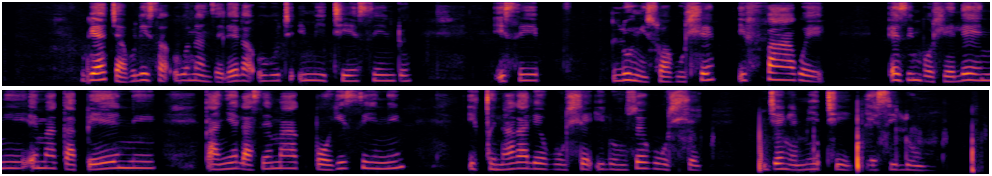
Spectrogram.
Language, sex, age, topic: North Ndebele, male, 36-49, health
